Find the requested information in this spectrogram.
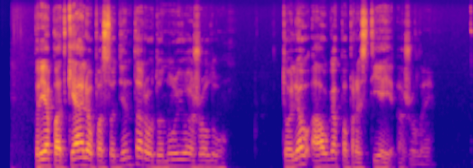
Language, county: Lithuanian, Kaunas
